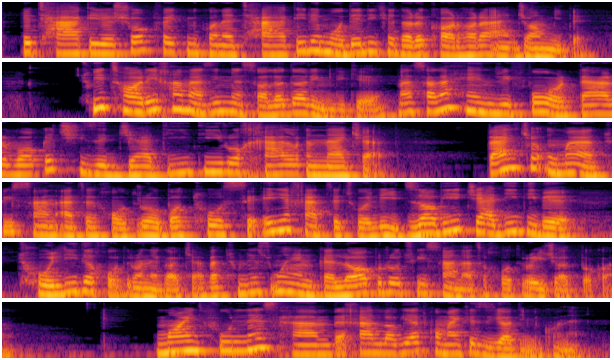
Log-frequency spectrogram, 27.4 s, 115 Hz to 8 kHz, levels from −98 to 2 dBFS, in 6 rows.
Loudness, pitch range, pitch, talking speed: -22 LUFS, 135-180 Hz, 155 Hz, 145 wpm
